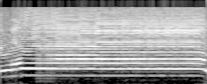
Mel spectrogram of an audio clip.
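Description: A man's loud, sustained vocal cry on 'oh', rising slightly in pitch at the start and then held on one steady note throughout.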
